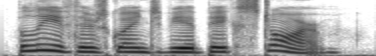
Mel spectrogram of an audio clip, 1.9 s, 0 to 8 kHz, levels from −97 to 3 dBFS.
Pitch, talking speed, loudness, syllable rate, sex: 230 Hz, 255 wpm, -17 LUFS, 6.3 syllables/s, female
